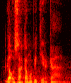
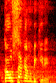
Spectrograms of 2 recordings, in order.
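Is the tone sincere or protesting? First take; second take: sincere; protesting. First: It sounds calm, sincere and accepting. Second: It sounds resentful and protesting.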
